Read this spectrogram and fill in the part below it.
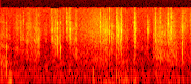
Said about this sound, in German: Na, dann blättern wir weiter im Buch.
